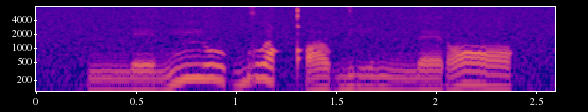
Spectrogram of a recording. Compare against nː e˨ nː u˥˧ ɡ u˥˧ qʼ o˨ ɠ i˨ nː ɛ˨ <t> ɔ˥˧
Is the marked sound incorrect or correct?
incorrect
